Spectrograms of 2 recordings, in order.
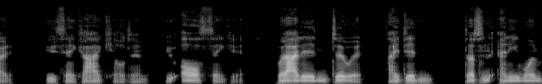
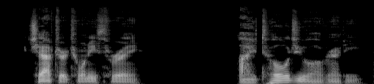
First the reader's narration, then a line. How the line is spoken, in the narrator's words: Delia sighed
